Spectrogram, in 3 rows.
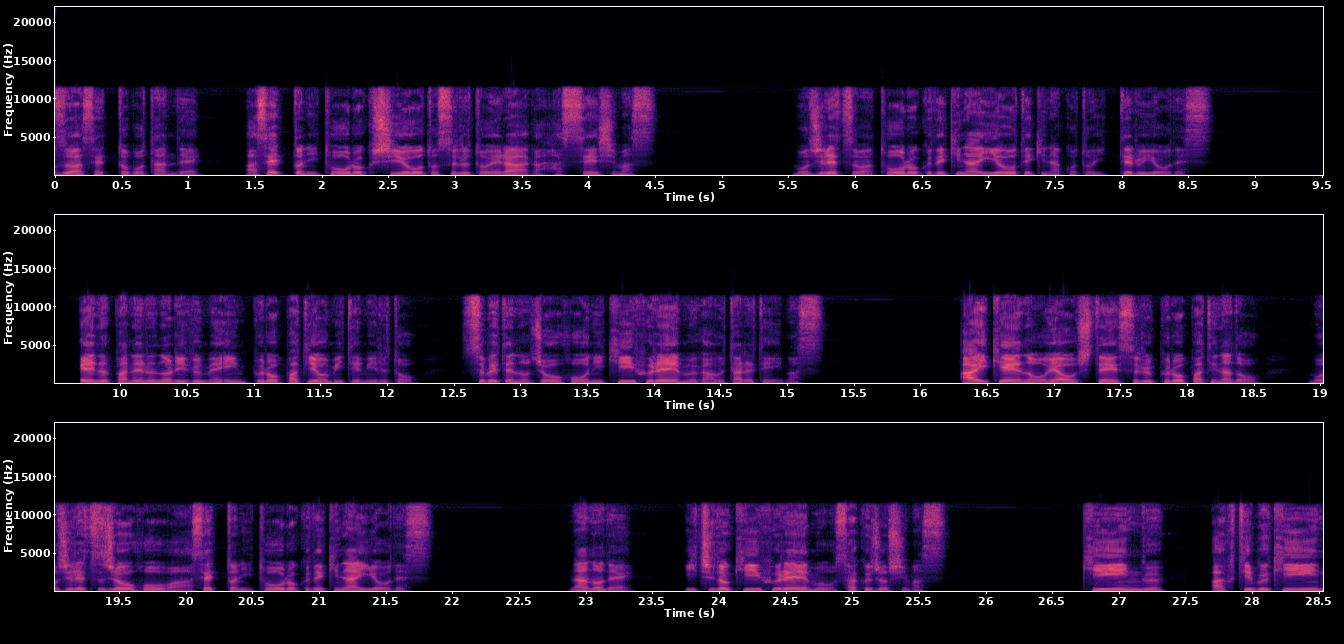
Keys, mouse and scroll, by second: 2.6-4.8 drag, 5.1 click, 12.4 click, 17.4 click, 18.0 click, 18.5-19.7 drag, 20.4-21.4 drag, 24.0 x, 26.4 a, 26.6 x.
